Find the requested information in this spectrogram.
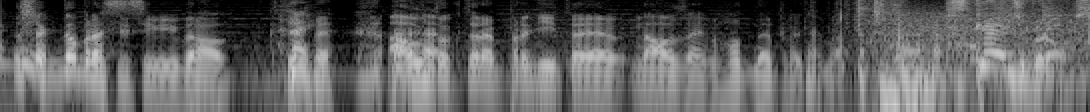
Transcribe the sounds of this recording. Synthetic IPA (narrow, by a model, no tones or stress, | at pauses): ʃaɡ̚d̪ɔbɾɛsisiʋibɾalkcɛbɛawt̪ɔkt̪ɔɾɛːpr̩ɟiːt̪ɔjɛnaɔzajʋɦɔd̪̚nɛːpɾɛcɛba̰skɛd͡ʒbɾɔ̰s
